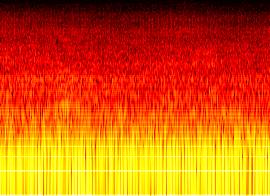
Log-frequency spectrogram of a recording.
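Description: A car engine idling steadily with a deep, even drone.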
